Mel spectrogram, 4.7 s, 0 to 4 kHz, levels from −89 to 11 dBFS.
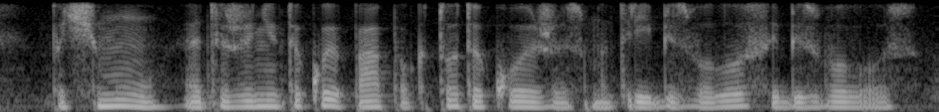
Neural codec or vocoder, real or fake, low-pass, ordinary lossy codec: none; real; 3.6 kHz; none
